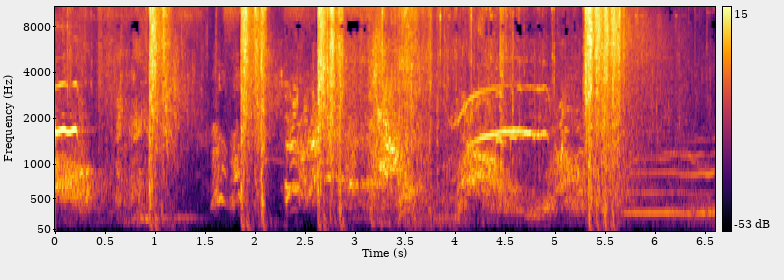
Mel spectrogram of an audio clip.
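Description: Gunshots fire sharply.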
